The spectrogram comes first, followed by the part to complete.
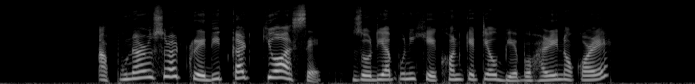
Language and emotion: Assamese, disgusted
